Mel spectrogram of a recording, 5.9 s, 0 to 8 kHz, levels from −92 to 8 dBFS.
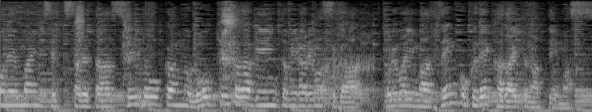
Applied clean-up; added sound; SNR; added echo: none; Dog; 14 dB; reverberation time 0.2 s.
